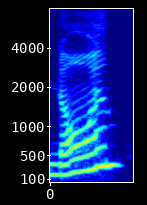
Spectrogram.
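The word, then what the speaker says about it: Noem: Secretary, how you pronounce her name? Noam, yeah. Noam.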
